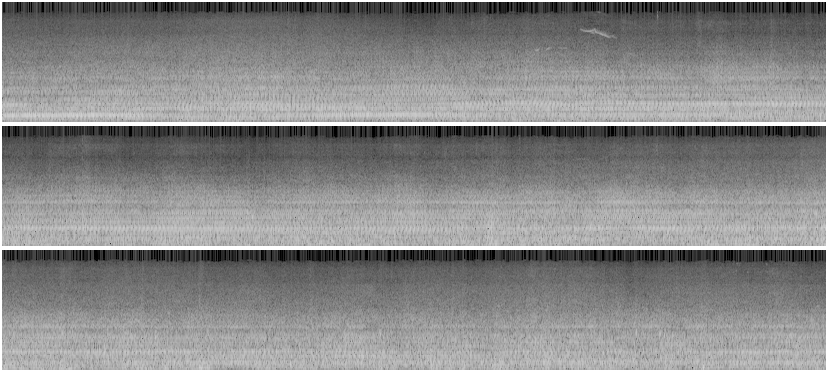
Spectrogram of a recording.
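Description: A steam train rumbles and rattles steadily along the track.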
